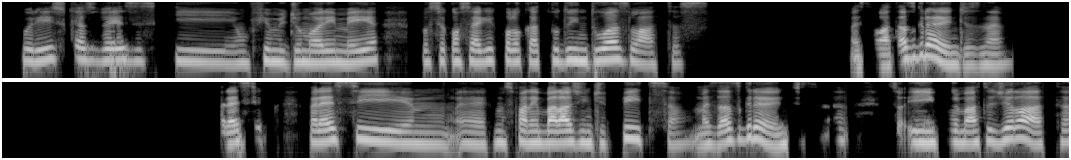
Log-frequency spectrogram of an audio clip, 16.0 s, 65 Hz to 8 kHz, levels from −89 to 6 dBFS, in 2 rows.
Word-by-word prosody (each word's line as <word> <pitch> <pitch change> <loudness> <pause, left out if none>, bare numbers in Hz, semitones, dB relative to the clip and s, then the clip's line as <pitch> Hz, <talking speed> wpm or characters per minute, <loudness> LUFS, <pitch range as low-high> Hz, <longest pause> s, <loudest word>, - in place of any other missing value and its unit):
Por 200 - -2
isso 220 +3 -2
que - - -9
às 210 -2 -2
vezes 200 -1 -2
que 185 -3 -5
um 175 - -7
filme 190 +1 -3
de 180 - -7
1 185 -1 0
hora 175 +1 +2
e 185 - 0
meia, 185 +4 0 0.3
você 185 +1 -7
consegue 195 +1 -2
colocar 190 -2 -3
tudo 200 +1 -5
em 200 -1 +3
2 210 +1 +3
latas. 165 -2 -5 1.1
Mas - - -7
são 140 - -3
latas 215 +11 +1
grandes, 165 - +2
né. 155 0 -6 2.1
Parece 450 - +1 0.3
parece, 195 0 +3 0.4
eh, 165 -1 -4
como 180 0 -4
se - - -8
fala? 185 -2 +3
Embalagem 180 0 +7
de 170 -2 -7
pizza, 190 -9 -2
mas 155 +1 -5
das 180 +6 +2
grandes, 180 -9 +1 0.3
hã, 205 - -11 0.5
e 180 -1 +3
em - - 0
formato 185 +1 +1
de 210 +5 +2
lata. 185 -5 +3
185 Hz, 160 wpm, -23 LUFS, 175-205 Hz, 2.1 s, Embalagem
